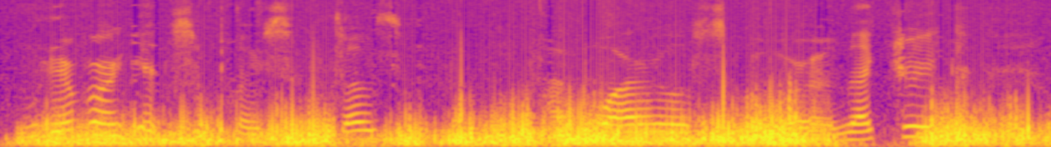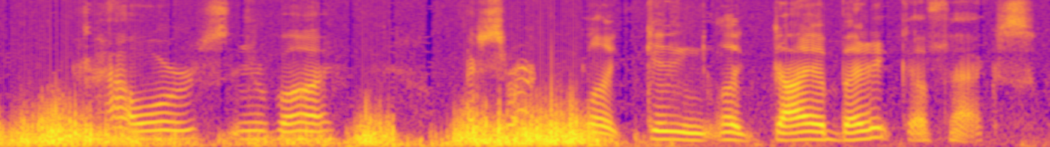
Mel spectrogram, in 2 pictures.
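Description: A man with a raspy voice and a stuffy nose, vlogging casually from a wooded hilltop farm, rambling and halting with frequent ums and self-mocking asides. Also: a little high, dull audio, very noisy. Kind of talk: casual outdoor vlog. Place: hilltop farm in the woods, outdoors.

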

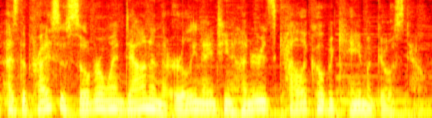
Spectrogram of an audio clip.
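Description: A man in his thirties talks through a travel vlog in an upbeat, informative way, laughing easily as he goes. He films himself outdoors with the camera held out at arm's length, and soft music plays quietly behind him. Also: medium pitch, expressive, fast talker. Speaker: travel vlogger. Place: outdoors in the desert, on foot.

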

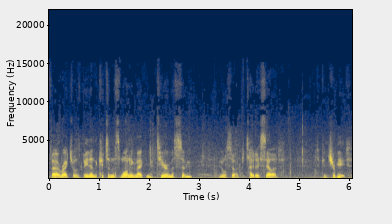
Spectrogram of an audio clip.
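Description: A sailing vlogger in his fifties with a New Zealand accent walks and films on a tropical island, chatting casually in a slightly high voice at a quick pace. He's upbeat and teasing, with a noisy background and music playing.

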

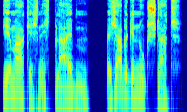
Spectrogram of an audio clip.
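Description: A man voicing a gentle, homesick young man in a fairy tale, speaking with yearning. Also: mid-range voice, lively intonation, unhurried, dry recording, clean studio sound, voice pushed up. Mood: longing.

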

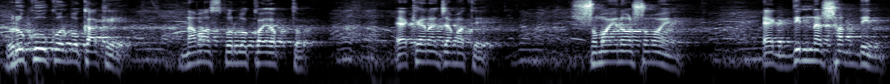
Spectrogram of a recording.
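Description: A man preaching a fiery sermon. He rises to high, shouted peaks, calls out for the crowd to answer him, and slips into chanting. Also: takes it slowly, long pauses. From Bangladesh. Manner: rousing, rising to a high shout, then chanting. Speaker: Islamic preacher. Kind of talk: fiery sermon with call-and-response. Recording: echoey public-address sound with faint noise.

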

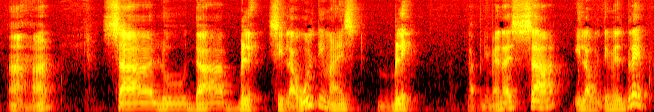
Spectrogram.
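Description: Slow, lively-voiced male teacher. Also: medium pitch. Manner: slow, syllable-stretching classroom delivery; repeats words for children to copy. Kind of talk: children's vocabulary lesson.

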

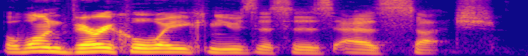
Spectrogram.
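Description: Hosting a relaxed software tutorial, this young San Diego man, a music producer from the USA, speaks briskly in a fairly high voice. His tone is slangy, easygoing, and chatty.

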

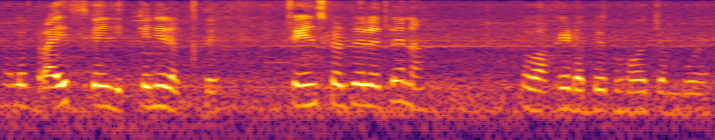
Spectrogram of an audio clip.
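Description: A woman's voice: medium pitch, steady tone, fairly quick. A woman vlogger with an Indian Hindi-Urdu accent, chatting casually about products and prices while walking through a large supermarket, recorded on a phone. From South Asia. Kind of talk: casual walk-through vlog. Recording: phone video with store noise.

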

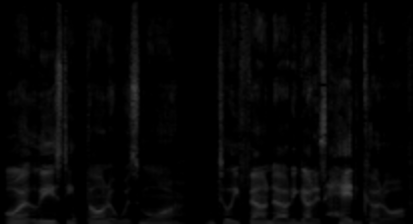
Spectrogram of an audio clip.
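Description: A man's voice: lowish voice, lively intonation, normal speed, sharp tone, slight background noise. A man voicing a chatty, nervous male police officer with a Boston accent in a video game. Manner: rambling, eager to please.

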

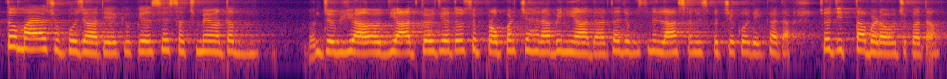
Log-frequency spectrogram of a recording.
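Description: A woman's voice: on the high side, a little mellow. A woman retelling a love story in a chatty, casual way, with fillers. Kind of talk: casual spoken story narration. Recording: roomy echo with long reverb.

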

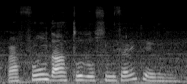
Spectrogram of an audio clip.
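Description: A woman's voice: mid-range voice, racing, background noise. A Brazilian woman with a São Paulo accent chatting casually and uneasily as she walks outdoors, often exclaiming. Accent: Brazilian, São Paulo region. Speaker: vlog host. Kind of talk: casual exploration chat. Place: outdoors, walking through a cemetery.

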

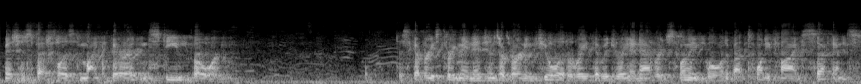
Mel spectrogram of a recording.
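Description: Deep-voiced man, mission control commentary, public-address loudspeaker, echoey, far off, noisy. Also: highs cut off. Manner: brisk, even reporting of figures. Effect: public-address loudspeaker broadcast. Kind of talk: scripted flight commentary. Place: outdoors at a launch viewing site.

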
